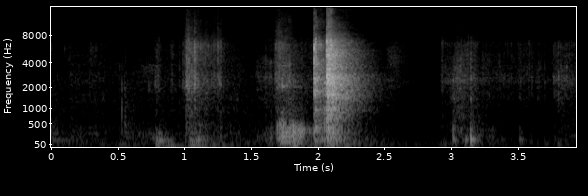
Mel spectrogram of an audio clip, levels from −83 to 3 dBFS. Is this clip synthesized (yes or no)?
no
